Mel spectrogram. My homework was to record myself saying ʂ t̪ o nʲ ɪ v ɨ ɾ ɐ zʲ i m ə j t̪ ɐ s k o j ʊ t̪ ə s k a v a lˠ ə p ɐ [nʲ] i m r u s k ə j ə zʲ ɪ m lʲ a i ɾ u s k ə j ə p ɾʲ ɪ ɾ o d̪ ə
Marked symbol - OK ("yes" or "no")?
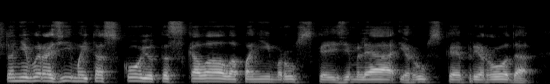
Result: yes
